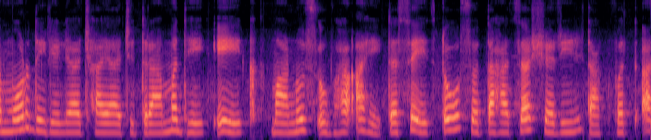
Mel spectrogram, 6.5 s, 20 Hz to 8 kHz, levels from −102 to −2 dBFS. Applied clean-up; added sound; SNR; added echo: none; none; none; none.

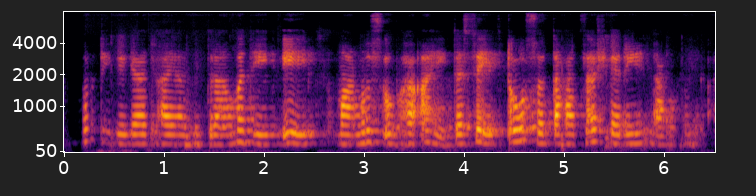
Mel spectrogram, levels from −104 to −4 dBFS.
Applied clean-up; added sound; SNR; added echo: neural mask model DeepFilterNet 3.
